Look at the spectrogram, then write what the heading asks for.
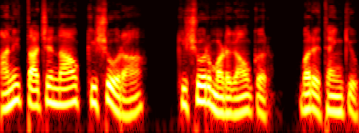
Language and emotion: Goan Konkani, neutral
